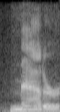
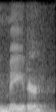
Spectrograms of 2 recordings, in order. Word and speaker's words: Mater: Um, the I'm going to say it wrong, Matter Academy. I always want to say Mater every time.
